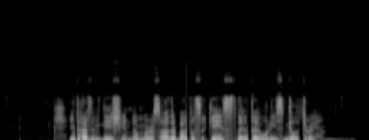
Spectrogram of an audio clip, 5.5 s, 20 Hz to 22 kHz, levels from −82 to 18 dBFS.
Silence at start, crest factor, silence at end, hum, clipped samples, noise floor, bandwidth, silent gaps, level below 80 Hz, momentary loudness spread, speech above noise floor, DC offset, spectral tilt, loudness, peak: 0.85 s; 22 dB; 0.75 s; none; under 0.1%; -76 dBFS; 10 kHz; none; -50 dBFS; 12 LU; 54 dB; under 0.1%; -5 dB/octave; -23 LUFS; 0 dBFS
